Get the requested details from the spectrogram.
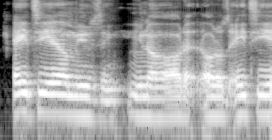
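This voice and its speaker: Audible room echo hangs around a man speaking at a medium pitch. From US South, rural south Georgia (Valdosta, Hahira), born in Philadelphia. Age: 20s. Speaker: vlogger. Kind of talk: casual personal vlog monologue. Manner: halting, many fillers and restarts.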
